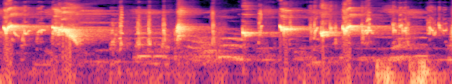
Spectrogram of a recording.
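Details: Common bulbul of Morocco giving loud, clear whistles that slide downward, mixed with quick chirps and trills in lively, broken phrases.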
